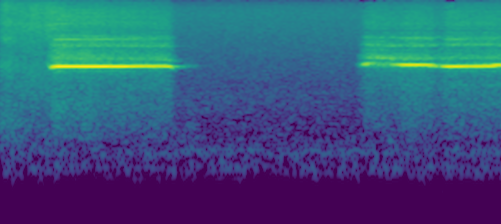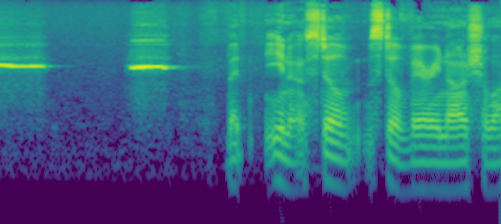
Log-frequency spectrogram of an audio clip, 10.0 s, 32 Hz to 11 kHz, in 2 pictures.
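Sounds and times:
person whistling while strolling down a street: 0.5s - 2.0s, 3.6s - 5.7s, 6.3s - 7.0s
speech: 7.3s - 10.0s.

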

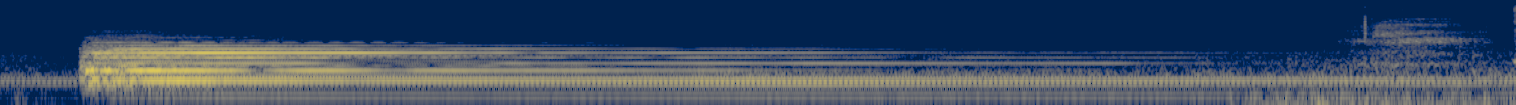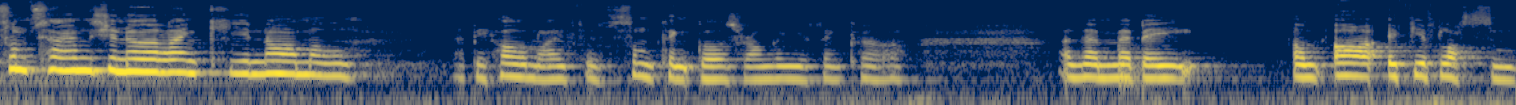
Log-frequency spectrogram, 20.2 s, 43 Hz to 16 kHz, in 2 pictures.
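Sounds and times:
church bell striking and ringing: 0.1s - 12.8s
speech: 10.2s - 12.6s, 13.2s - 16.4s, 17.2s - 20.1s.

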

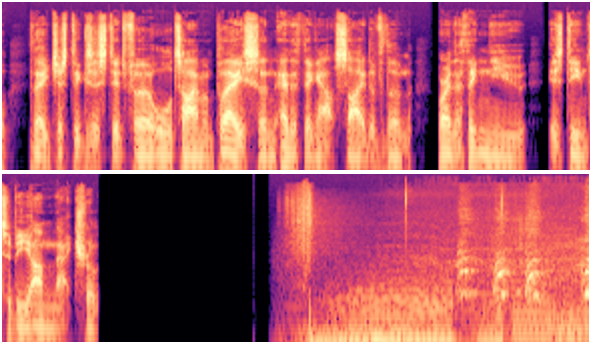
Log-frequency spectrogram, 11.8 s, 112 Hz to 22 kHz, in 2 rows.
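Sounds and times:
speech: 0.0s - 6.9s
heavy rumbling noise: 8.7s - 11.7s
dog barking: 10.4s - 11.7s.

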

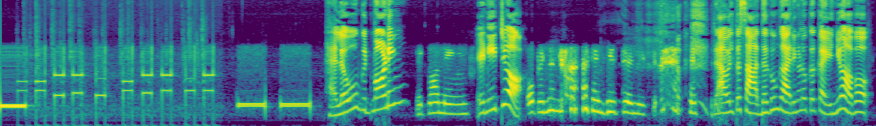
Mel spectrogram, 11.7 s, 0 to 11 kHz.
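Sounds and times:
two-note telephone keypad beeps: 0.0s - 2.9s
telephone dial tone: 0.0s - 4.2s
speech: 4.4s - 11.6s.

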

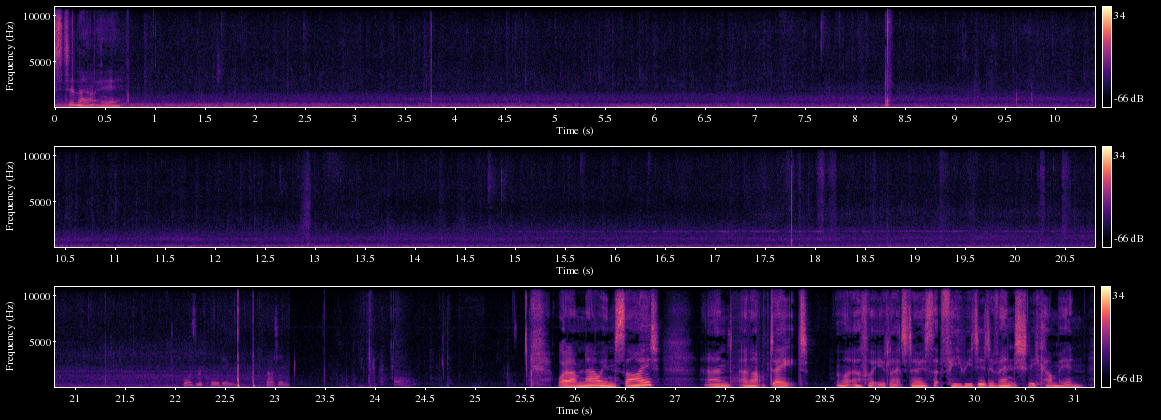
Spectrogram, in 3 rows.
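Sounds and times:
speech: 0.0s - 0.9s, 22.1s - 23.2s, 25.8s - 31.1s
soft thunder rumbling outdoors: 0.0s - 23.2s
constant rain: 0.0s - 31.1s.

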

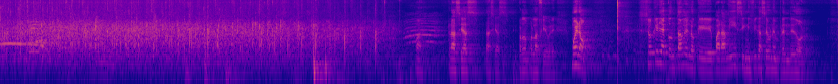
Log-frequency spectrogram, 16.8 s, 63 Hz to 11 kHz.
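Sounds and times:
large audience applause: 0.0s - 8.0s
speech: 9.0s - 11.9s, 12.9s - 16.2s.

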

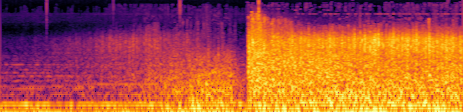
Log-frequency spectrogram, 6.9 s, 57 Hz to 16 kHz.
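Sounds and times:
deep rumble: 0.0s - 6.9s
loud explosion with sustained roaring blast: 2.0s - 6.9s.

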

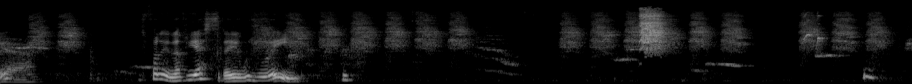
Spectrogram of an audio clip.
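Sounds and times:
Quaker parrots squawking: 0.0s - 0.9s, 2.5s - 5.0s, 5.6s - 9.1s
speech: 1.5s - 3.8s
Quaker parrot screech: 6.0s - 7.6s
Quaker parrot whistling calls: 6.0s - 8.6s.

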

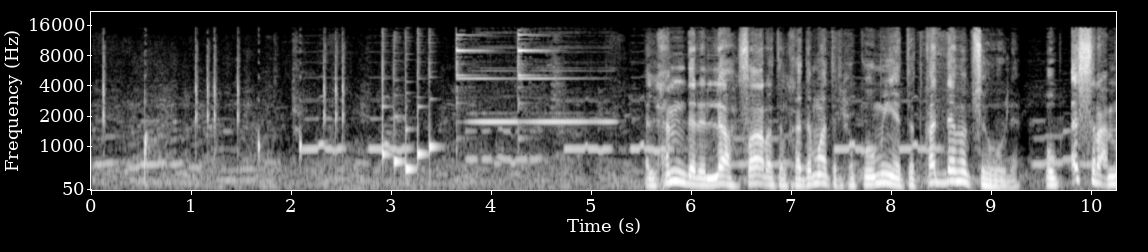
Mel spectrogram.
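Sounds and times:
faint murmur: 0.0s - 10.2s
phone notification chime from a government authority's app: 2.9s - 5.2s
speech: 5.5s - 10.2s.

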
